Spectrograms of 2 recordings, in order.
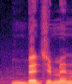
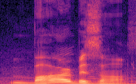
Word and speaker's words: Barbizon: Benjamin or what? Whatever. Barbizon.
